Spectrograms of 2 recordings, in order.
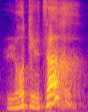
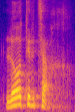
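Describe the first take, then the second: First: It is said as a mocking, incredulous question. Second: It is said as a plain, firm command.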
